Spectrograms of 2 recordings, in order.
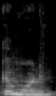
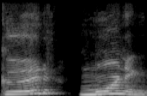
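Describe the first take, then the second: First: The greeting is said small and quiet. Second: The greeting is said big and loud.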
